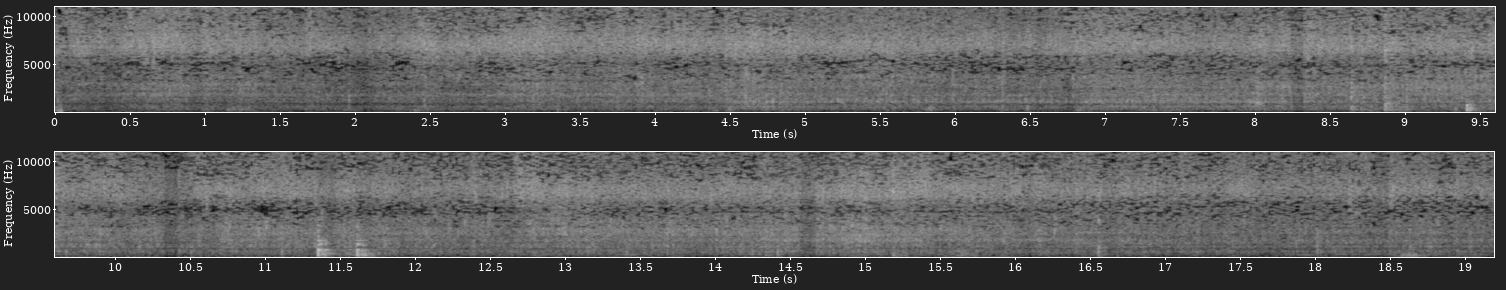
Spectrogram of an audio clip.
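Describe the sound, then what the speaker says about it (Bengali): Fish pieces frying in mustard oil in a hot wok, a loud, even, unbroken sizzle held close throughout, with a few faint clicks partway through. "কিছুক্ষণ ভেজে নেব এইভাবে"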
